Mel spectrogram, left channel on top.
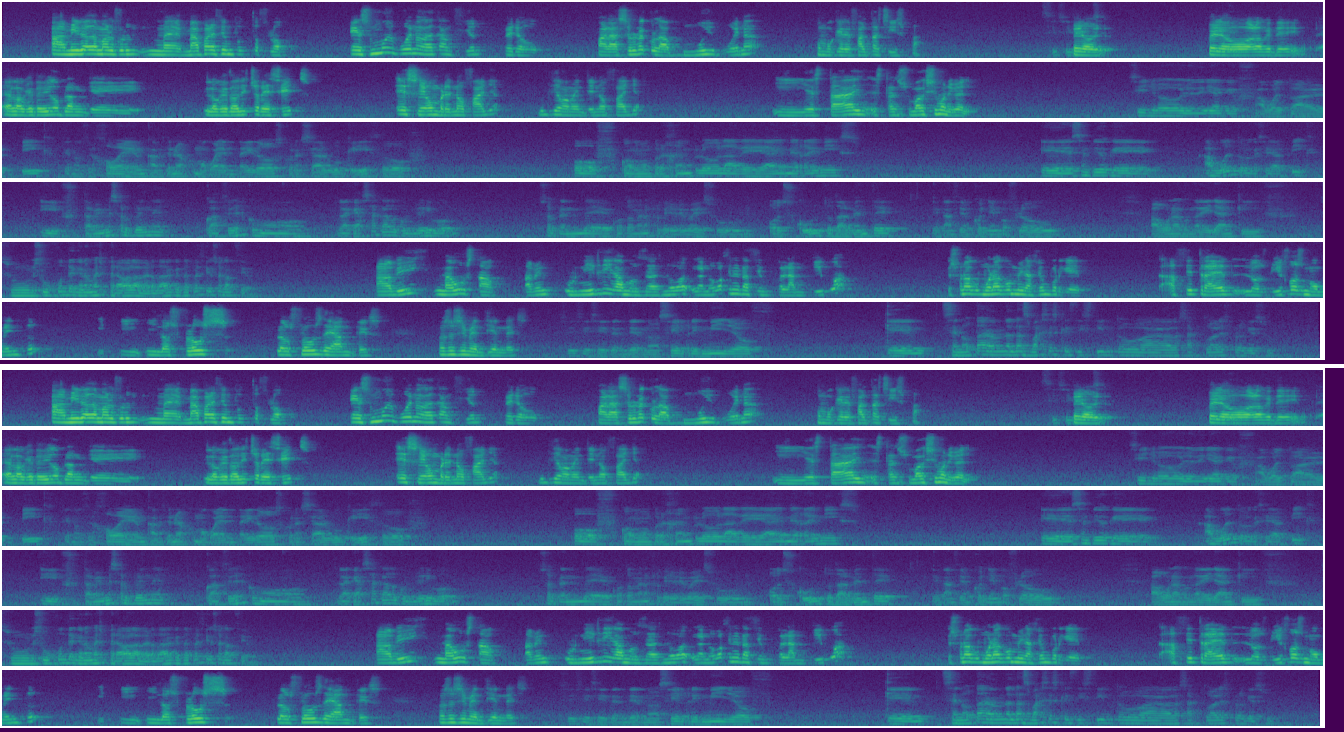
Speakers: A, on the left; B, on the left.
A: A mí la de Marcus me, me ha parecido un poquito flojo. Es muy buena la canción, pero para ser una collab muy buena, como que le falta chispa.
B: Sí, sí,
A: Pero,
B: sí.
A: pero
B: Sí, sí.
A: a lo que te digo, a lo que te digo, en plan, que lo que te has dicho de Sech, ese hombre no falla, últimamente no falla, y está, está en su máximo nivel.
B: Sí, yo, yo diría que uf, ha vuelto al peak que nos dejó en canciones como 42 con ese álbum que hizo, uf, o, uf, como por ejemplo la de AM Remix. Eh, he sentido que ha vuelto lo que sería el peak. Y uf, también me sorprende canciones como la que ha sacado con Jory Boy. Sorprende cuanto menos porque Jory Boy es un old school totalmente. Tiene canciones con Django Flow, alguna con Daddy Yankee. uf. Es un, es un junte que no me esperaba, la verdad. ¿Qué te ha parecido esa canción?
A: A mí me ha gustado. También unir, digamos, las nueva- la nueva generación con la antigua es una, buena combinación porque hace traer los viejos momentos y, y- y los flows, los flows de antes. No sé si me entiendes.
B: Sí, sí, sí, te entiendo. Sí, el ritmillo. que se nota en las bases que es distinto a las actuales porque son,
